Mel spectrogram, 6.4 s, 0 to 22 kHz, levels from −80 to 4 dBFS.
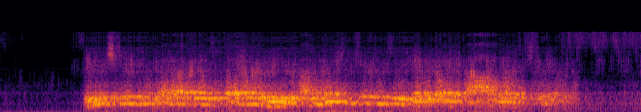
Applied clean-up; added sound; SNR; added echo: neural separator model SepFormer DNS4.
